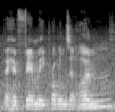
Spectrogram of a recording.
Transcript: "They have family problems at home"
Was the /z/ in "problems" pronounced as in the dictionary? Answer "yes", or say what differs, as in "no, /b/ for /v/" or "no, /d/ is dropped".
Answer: yes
